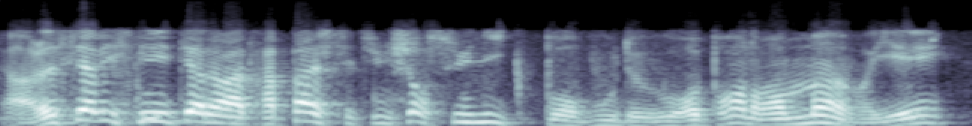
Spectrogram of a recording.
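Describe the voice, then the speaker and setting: A man's voice: fairly high pitch, lively intonation, brisk, husky. A man voicing a pompous, bullying army captain who lectures sternly and condescendingly in a prank phone call. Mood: officious, condescending. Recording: tinny, narrow phone line.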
